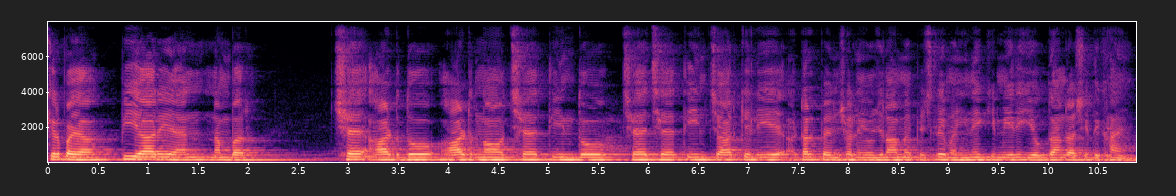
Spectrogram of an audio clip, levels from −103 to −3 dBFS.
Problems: background sounds at intervals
